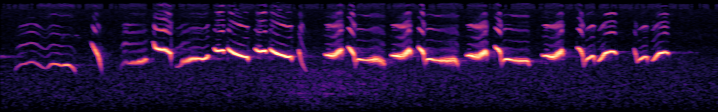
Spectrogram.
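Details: Free-living Chinese hwamei at a tree-shaded Tenmangu shrine, Joso, Ibaraki Prefecture, Japan. It gives a fast, varied run of loud, ringing whistles, each note sharply bent or looping, more than two per second.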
